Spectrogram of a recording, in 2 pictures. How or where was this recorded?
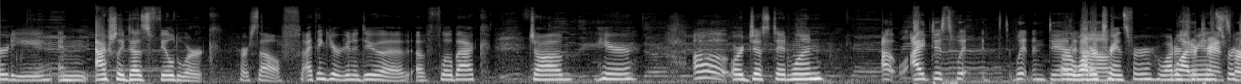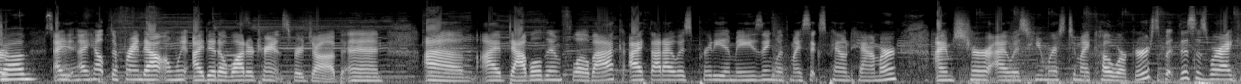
busy venue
